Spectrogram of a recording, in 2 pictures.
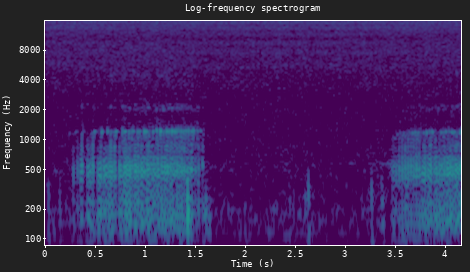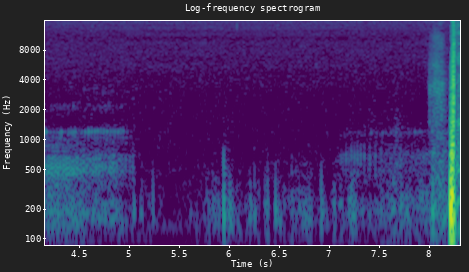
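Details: Man asleep outdoors in a garden, snoring incredibly heavily: rattling snores on each in-breath, about every three seconds, with a sharp knock at the end.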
